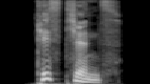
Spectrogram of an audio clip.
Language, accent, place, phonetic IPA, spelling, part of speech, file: German, Germany, Berlin, [ˈkɪstçəns], Kistchens, noun, De-Kistchens.ogg
- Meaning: genitive singular of Kistchen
